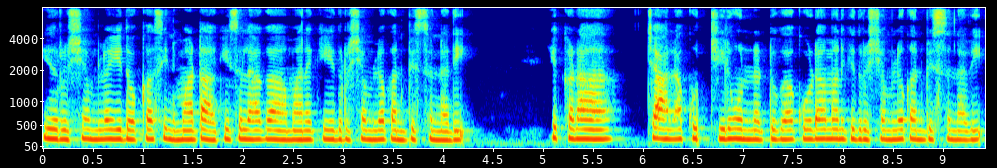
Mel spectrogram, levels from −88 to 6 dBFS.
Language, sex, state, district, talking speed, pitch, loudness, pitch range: Telugu, female, Andhra Pradesh, Krishna, 120 wpm, 200 Hz, -14 LUFS, 195-205 Hz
